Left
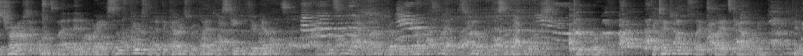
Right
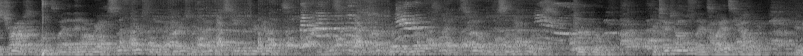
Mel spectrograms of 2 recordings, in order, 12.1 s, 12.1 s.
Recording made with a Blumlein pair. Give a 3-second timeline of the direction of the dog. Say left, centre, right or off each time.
right, right, left, left.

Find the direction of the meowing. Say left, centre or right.
right.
